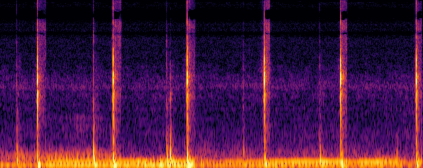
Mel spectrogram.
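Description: A plastic drill pen taps resin rhinestone drills into place one after another on the blue area of a flat adhesive diamond painting canvas. Six sharp, bright clicks stand out at a steady pace, with fainter ticks between them over a low, constant hum.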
